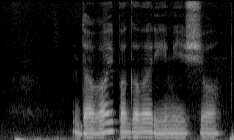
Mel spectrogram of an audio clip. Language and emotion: Russian, sad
